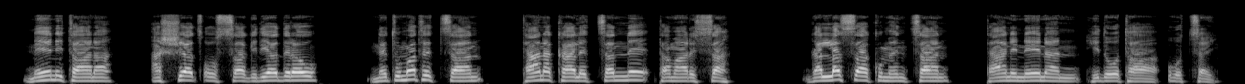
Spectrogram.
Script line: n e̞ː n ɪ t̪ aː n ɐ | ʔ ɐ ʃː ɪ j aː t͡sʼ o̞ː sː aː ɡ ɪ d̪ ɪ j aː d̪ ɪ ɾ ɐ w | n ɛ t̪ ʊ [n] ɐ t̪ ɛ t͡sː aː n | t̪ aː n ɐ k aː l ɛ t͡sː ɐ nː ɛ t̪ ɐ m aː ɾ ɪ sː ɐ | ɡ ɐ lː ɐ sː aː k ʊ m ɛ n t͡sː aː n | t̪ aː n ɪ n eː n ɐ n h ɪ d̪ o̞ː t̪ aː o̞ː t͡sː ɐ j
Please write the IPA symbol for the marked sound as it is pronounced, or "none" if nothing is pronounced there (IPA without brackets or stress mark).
m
